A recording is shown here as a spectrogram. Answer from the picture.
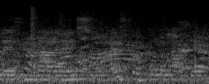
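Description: Indistinct voices of people talking in an indoor market hall, with no words clear enough to make out.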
